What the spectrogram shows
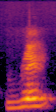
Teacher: Or if it's in a syllable on its own, where you can sound it, say like the word river. You have two R's, but you're only hearing one, river.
